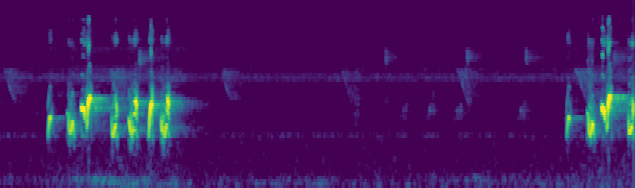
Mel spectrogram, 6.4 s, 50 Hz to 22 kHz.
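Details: Streak-eared bulbul, a newly trained caged decoy bird recorded 6 May 2022, singing pure 'dok' song: a burst of six or seven quick warbled chirping notes, a long pause, then another chirpy burst.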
